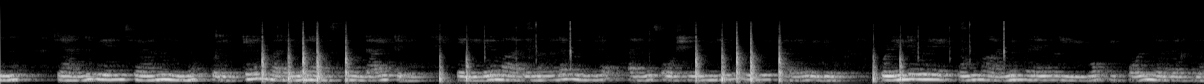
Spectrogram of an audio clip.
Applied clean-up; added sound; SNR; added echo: none; Knock / Wood; 7 dB; reverberation time 2.4 s.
